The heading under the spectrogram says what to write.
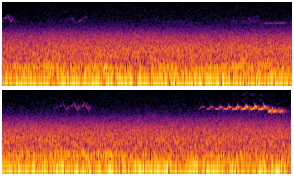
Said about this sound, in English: There's the black-throated green warbler as well.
